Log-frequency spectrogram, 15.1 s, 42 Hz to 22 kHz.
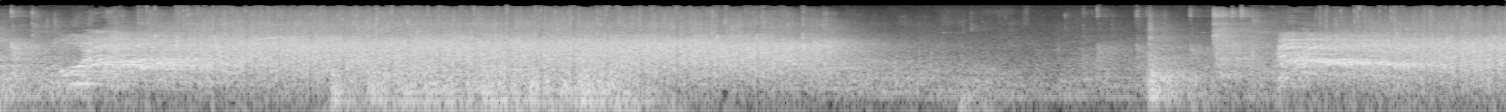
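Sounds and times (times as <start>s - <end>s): audience applauding: 0.0s - 8.6s, 13.0s - 15.0s.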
